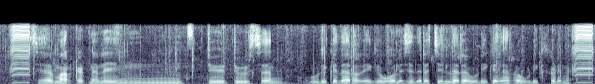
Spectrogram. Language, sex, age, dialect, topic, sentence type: Kannada, male, 31-35, Mysore Kannada, banking, statement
